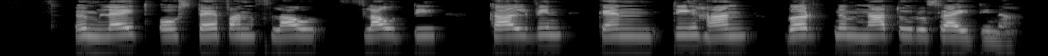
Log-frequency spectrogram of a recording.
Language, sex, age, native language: Icelandic, female, 40-49, Polish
